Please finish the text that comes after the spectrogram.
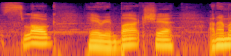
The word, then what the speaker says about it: Slough: And today I'm in the very quaint looking Slough, which I'm told is pronounced Slog, here in Berkshire.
